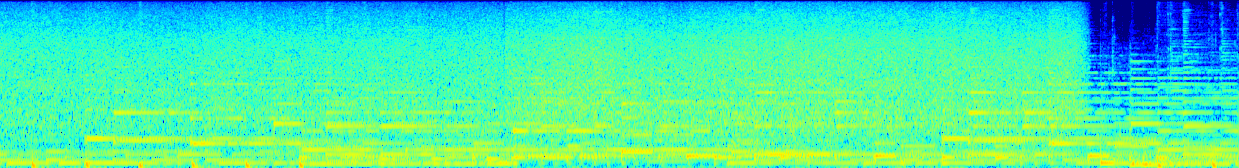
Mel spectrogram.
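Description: Water gushing down a waterfall on a hike in the Albanian Alps makes a loud, steady broadband roar that fills the scene throughout and drops slightly near the end.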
